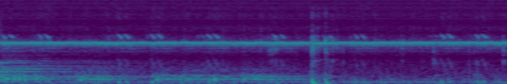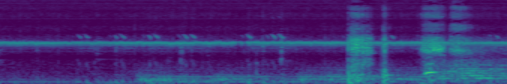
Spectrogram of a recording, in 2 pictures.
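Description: Suspense film score: a steady high drone with small repeating chirps over a low hum. Near the end it is broken by two short, loud, harsh bursts.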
